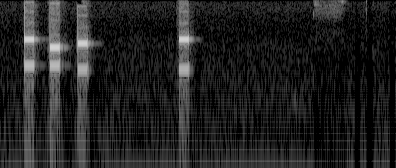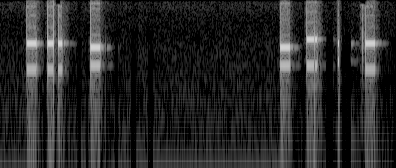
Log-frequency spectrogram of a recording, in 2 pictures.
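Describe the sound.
Telephone keypad tones as a host PIN is entered on a call-in line: crisp dual-tone beeps come in three quick clusters plus one lone press, separated by stretches of silence, with no voices.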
